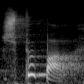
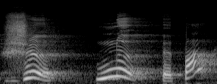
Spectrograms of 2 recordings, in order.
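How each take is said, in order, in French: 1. Le mot de négation « ne » est omis. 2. Le mot de négation « ne » est prononcé. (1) "il dit juste" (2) "au lieu de dire"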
